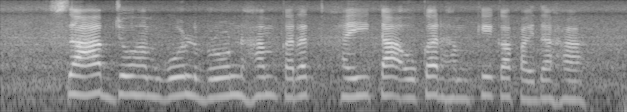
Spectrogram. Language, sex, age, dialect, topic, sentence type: Bhojpuri, female, <18, Western, banking, question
